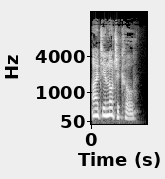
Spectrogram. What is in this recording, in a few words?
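"ideological", English, British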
